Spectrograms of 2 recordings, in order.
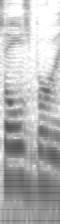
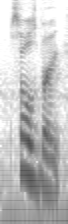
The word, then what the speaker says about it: Salisbury: ill ribeyes I says it's pronounced Solsbury Salisbury thank you thank you Solsbury why the delay and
